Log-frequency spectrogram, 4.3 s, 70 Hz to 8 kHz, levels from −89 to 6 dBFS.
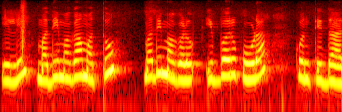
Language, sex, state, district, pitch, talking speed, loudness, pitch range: Kannada, female, Karnataka, Bidar, 300 Hz, 100 wpm, -15 LUFS, 275-345 Hz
